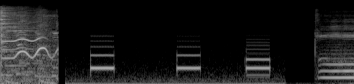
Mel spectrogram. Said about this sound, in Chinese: 我可不是威胁你哦，我要拨打幺幺零了哟。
